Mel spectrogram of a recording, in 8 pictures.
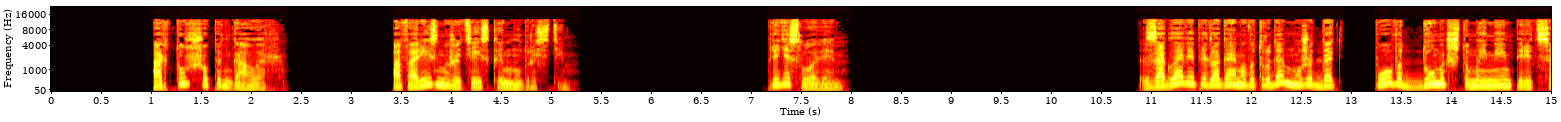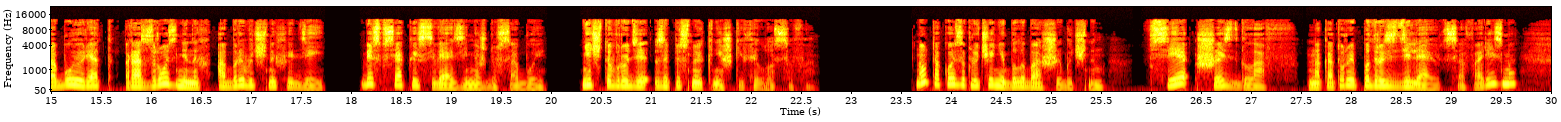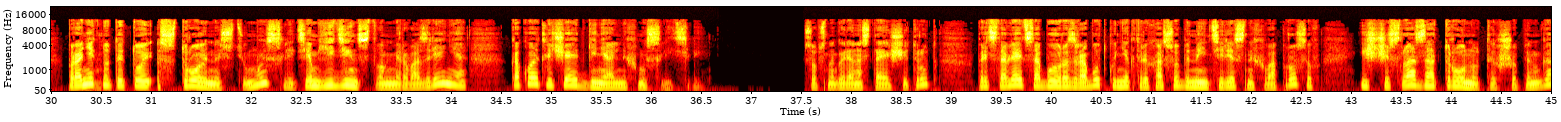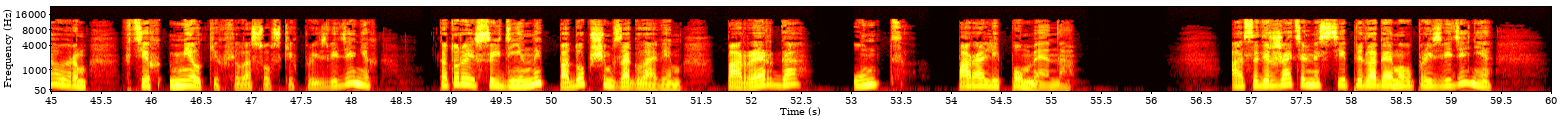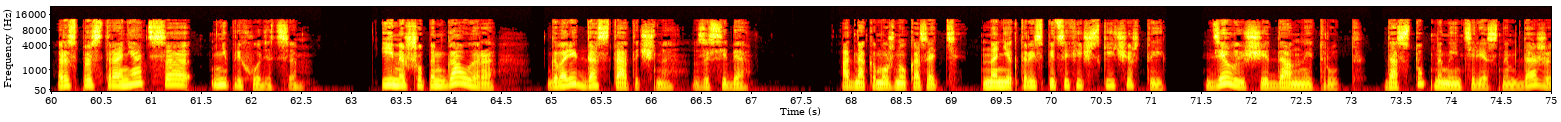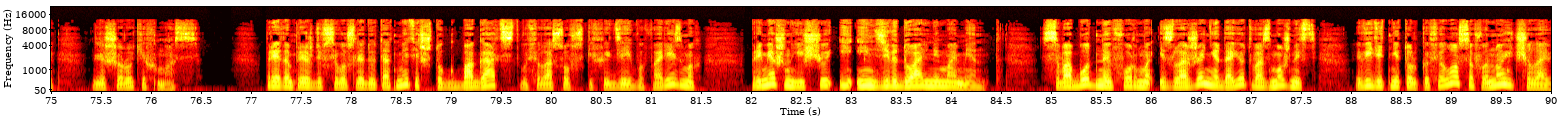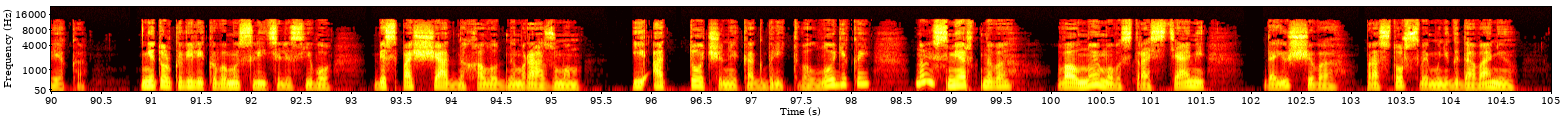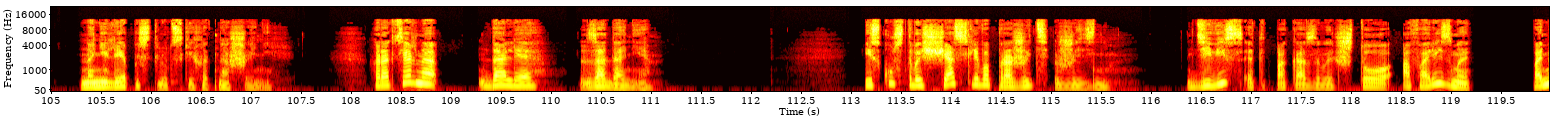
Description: Аудиокнига Афоризмы житейской мудрости | Библиотека аудиокниг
